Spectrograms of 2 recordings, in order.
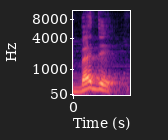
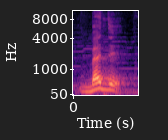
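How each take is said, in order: First: The final d is released with a strong bounce. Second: The same.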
